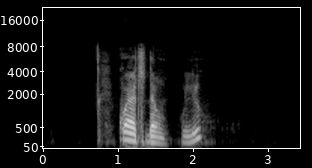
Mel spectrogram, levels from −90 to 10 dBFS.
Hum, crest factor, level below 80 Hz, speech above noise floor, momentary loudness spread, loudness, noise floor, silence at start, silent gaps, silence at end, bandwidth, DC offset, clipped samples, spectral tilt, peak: none; 22 dB; -62 dBFS; over 73 dB; 15 LU; -19 LUFS; under -90 dBFS; 1 s; none; 1.35 s; 8.4 kHz; under 0.1%; under 0.1%; -6 dB/octave; -2 dBFS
